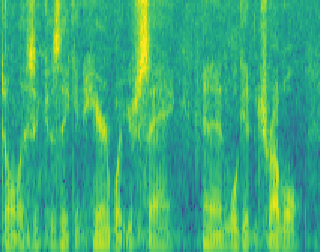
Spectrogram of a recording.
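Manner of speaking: very quiet, secretive, hushed murmur. Retelling what the hotel desk clerk said while pointing at cameras: imitating someone speaking real quiet. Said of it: "his voice got real quiet".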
